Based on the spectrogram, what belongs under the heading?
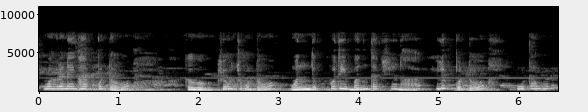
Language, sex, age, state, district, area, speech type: Kannada, female, 60+, Karnataka, Mysore, urban, spontaneous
